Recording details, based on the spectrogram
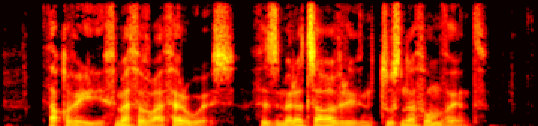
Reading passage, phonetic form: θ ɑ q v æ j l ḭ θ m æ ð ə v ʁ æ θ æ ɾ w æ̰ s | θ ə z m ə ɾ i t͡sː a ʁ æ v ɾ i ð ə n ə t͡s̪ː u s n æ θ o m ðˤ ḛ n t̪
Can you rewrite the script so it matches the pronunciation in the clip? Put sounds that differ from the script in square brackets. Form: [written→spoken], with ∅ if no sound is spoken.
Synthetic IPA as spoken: θ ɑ q v æ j l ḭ θ m æ [ð→θ] ə v ʁ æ θ æ ɾ w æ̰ s | θ ə z m ə ɾ [i→æ] t͡sː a ʁ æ v ɾ i ð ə n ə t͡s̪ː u s n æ θ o m ðˤ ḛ n t̪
